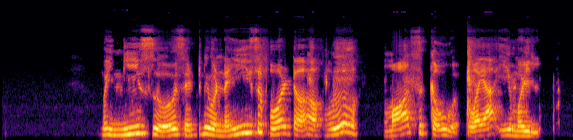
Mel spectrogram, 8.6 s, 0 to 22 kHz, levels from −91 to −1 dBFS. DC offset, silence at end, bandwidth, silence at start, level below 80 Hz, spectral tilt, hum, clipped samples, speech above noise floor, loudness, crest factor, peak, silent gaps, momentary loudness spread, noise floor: under 0.1%; 0.55 s; 9.6 kHz; 1.5 s; -56 dBFS; -6 dB/octave; none; under 0.1%; 56 dB; -13 LUFS; 14 dB; 0 dBFS; none; 7 LU; -68 dBFS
